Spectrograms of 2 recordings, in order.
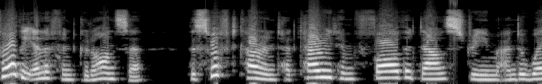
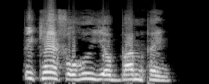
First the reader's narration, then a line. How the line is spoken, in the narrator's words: snarled the rat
